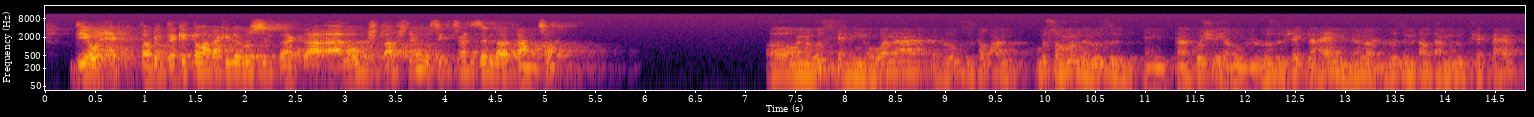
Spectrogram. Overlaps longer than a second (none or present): none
